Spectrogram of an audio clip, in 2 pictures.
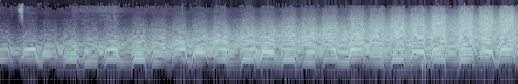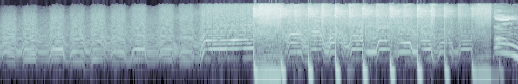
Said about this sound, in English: It is. That beat is bumping. My heart is thumping.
